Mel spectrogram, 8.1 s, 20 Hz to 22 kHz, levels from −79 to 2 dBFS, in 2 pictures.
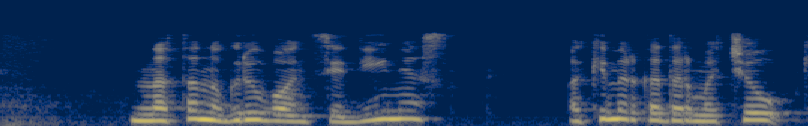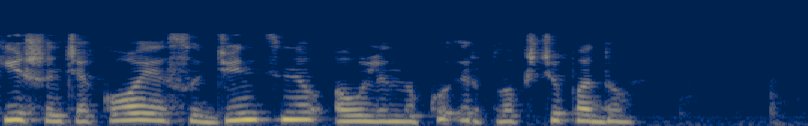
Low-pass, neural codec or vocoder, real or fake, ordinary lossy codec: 7.2 kHz; none; real; AAC, 96 kbps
